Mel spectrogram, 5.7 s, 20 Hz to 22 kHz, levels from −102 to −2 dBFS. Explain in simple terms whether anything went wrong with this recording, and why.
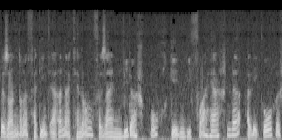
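Between 2.27 and 3.91 s the speech drops slightly in pitch and slows down, then returns to normal. This is a wrong sample rate fault: the audio is played back at a different rate than it was recorded, with no conversion. Speed and pitch therefore shift together, here to about 0.92 times normal speed and roughly 1.5 semitones lower. That ratio fits material recorded at 48 kHz being played as if it were 44.1 kHz.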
